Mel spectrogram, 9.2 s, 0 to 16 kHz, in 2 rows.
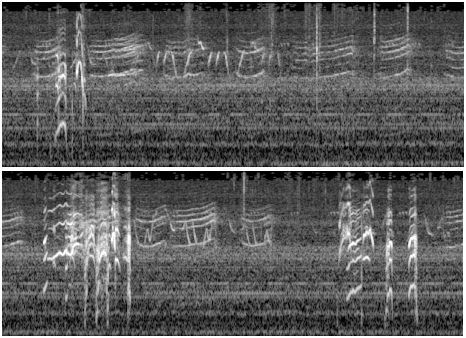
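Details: Osprey couple raising a family at a treetop nest in Charlo, Montana, nest camera, 27 June 2018 late morning; brief bursts of rapid high chirps arrive in three clusters separated by several seconds of quiet.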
